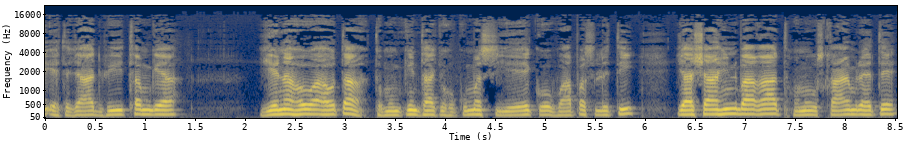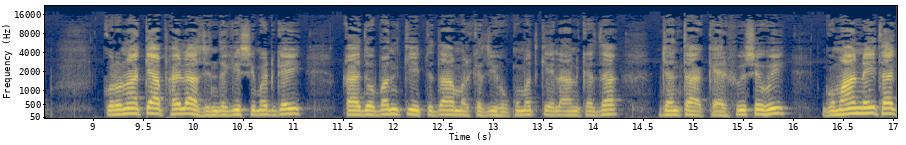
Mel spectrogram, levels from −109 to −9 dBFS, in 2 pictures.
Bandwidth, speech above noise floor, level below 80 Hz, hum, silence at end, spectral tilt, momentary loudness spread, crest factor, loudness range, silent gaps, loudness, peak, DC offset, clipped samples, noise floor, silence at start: 16.5 kHz; 42 dB; -64 dBFS; none; 0 s; -5.5 dB/octave; 10 LU; 18 dB; 4 LU; none; -22 LUFS; -4 dBFS; under 0.1%; under 0.1%; -63 dBFS; 0 s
